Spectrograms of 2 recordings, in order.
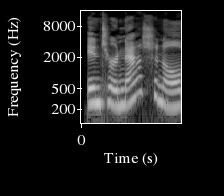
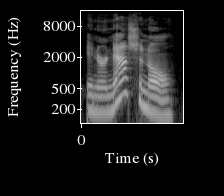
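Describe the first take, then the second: First: The T after the N is clearly pronounced. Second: The T drops, so it starts like inner.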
